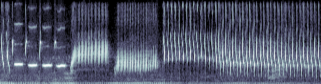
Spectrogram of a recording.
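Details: Canary song used as a master to train young canaries to learn the ngriwik sound: a few clear repeated whistles, then dense buzzy rolls and a long fast rattling trill high in pitch.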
